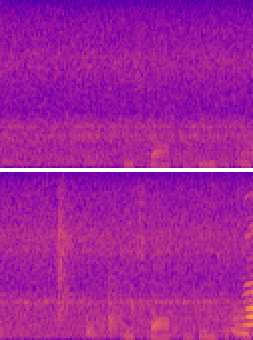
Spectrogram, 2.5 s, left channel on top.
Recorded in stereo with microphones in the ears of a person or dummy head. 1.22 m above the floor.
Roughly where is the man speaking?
Centre.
